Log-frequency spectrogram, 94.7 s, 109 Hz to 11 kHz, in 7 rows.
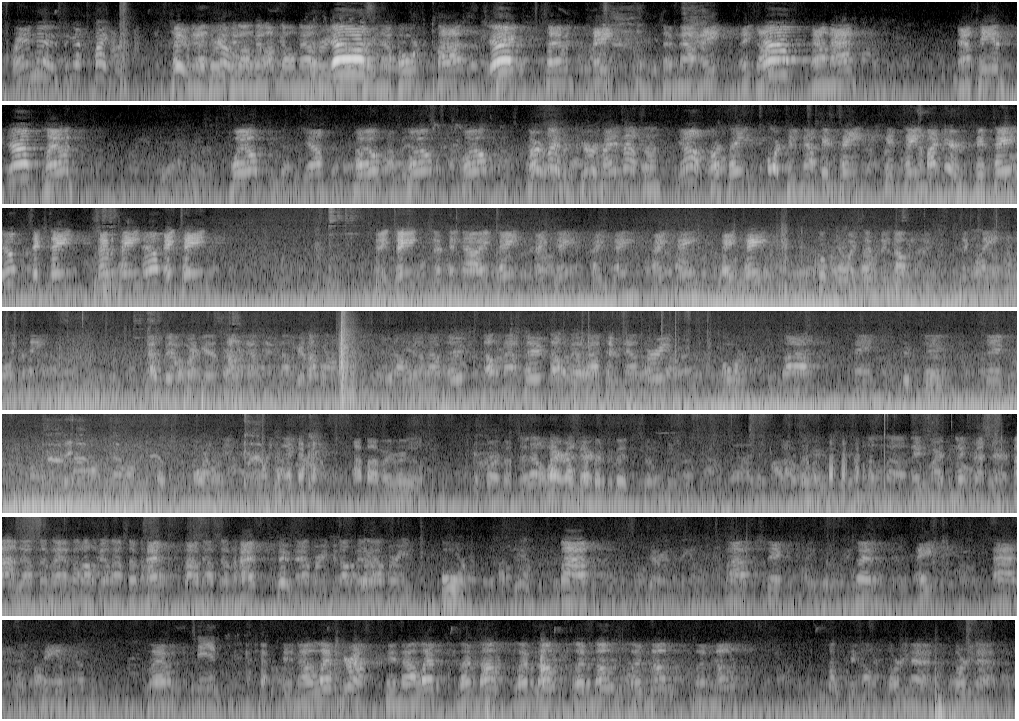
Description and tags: Auction Ambience 1
I went to an auction last week, and recorded some sounds with my Zoom H4n. The auctioneer is fairly close, but not close enough that you don't get any echo. Several cars drive by. People yelling "Yep!". Loopable.
sale, vocals, auction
